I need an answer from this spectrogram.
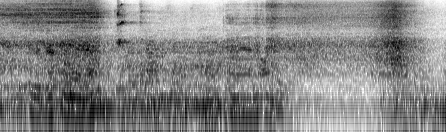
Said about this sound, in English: You'll notice when we turn these steam wands on that it's dripping, and the water spout as well.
